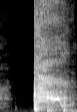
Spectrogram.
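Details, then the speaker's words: Adult with a lingering cough after illness, COVID test retaken and negative: after a short silence, one harsh, voiced cough burst fades out, close to a throat clear. "mind you guys you will hear me coughing during this episode and I I took the I retook the covid test I am negative negative uh I'm negative but I have still have this lingering cough"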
